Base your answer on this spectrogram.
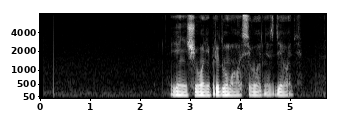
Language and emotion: Russian, sad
